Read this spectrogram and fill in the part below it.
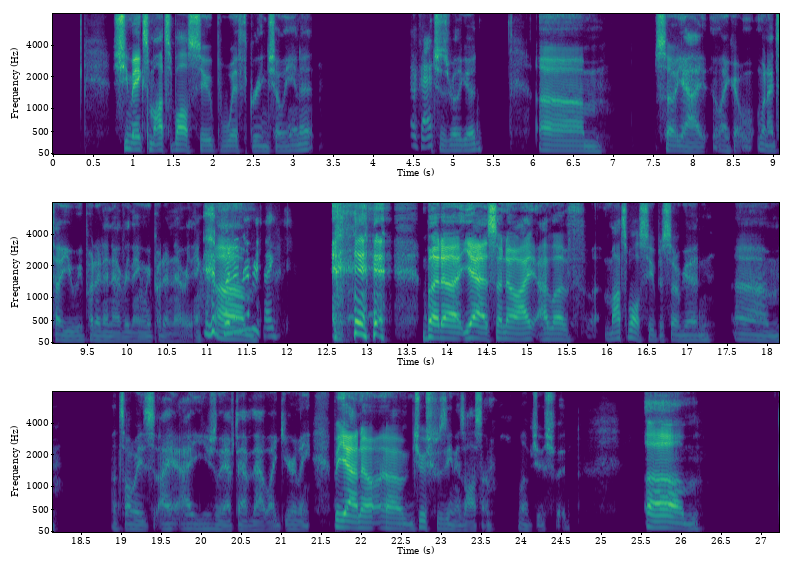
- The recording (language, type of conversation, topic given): English, unstructured, How can I recreate the foods that connect me to my childhood?
- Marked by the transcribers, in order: chuckle; laugh; other background noise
